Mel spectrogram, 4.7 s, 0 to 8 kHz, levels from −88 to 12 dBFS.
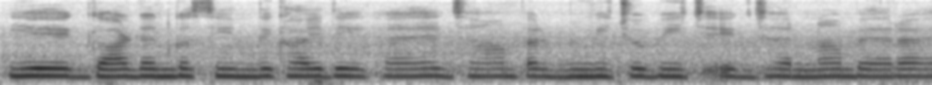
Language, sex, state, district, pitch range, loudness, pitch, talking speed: Hindi, female, Punjab, Kapurthala, 215-220 Hz, -16 LUFS, 215 Hz, 205 wpm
